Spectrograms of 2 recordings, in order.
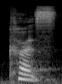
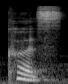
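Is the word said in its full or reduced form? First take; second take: reduced; reduced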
